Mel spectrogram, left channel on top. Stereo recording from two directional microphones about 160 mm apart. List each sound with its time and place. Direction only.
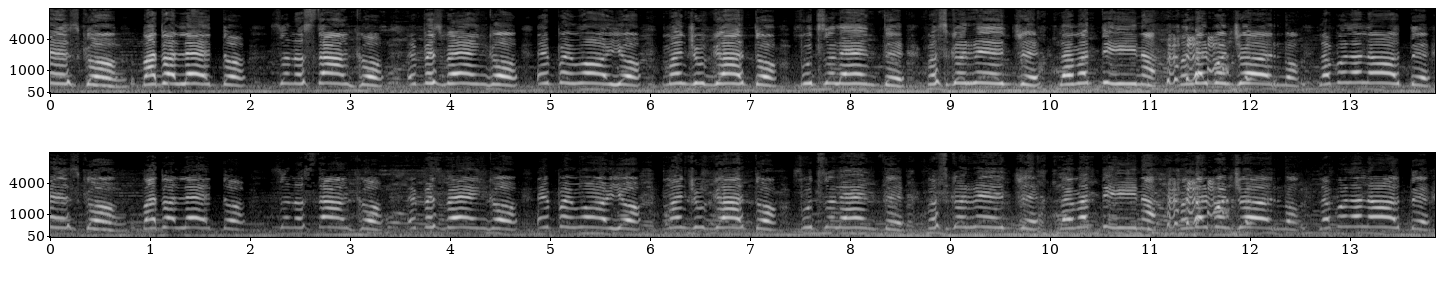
0.0 s speech: 65° left (ahead or behind); by 11.1 s 40° left (ahead or behind)
11.1 s speech: 20° left (ahead or behind)
11.7 s speech: 40° left (ahead or behind)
